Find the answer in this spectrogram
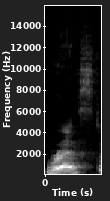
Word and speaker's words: rests: Entonces, the easiest way to say this, okay, because we have an S, a T, and an S, is saying on the one hand, rests, R-E-S, res. And on the other hand, tss, tss, like a drum, like you're playing the drums.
